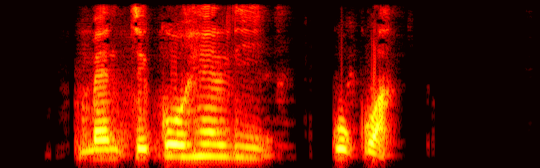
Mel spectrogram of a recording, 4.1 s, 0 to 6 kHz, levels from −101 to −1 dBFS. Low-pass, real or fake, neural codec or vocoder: 5.4 kHz; real; none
